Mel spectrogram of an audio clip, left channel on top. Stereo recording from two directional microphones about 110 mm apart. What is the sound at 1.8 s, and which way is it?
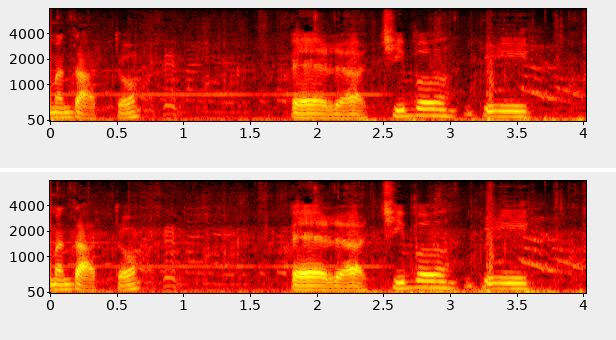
Speech, 20° left (ahead or behind).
